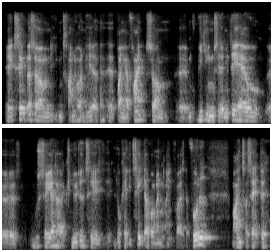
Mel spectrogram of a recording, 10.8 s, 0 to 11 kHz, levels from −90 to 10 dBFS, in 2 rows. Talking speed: 155 wpm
